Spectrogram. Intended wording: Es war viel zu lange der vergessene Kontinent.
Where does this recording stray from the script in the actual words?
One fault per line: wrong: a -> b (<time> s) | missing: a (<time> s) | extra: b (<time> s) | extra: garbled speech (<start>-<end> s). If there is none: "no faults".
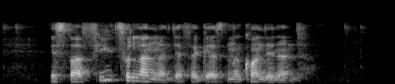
no faults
